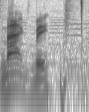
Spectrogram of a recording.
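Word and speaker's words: McBee: we just crossed over MCB which forly is pronounced macby um that was named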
